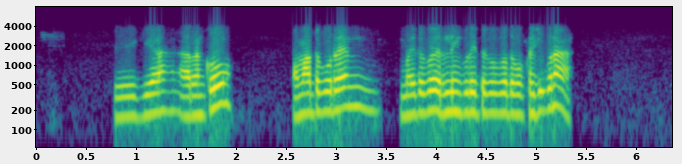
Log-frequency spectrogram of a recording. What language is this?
Santali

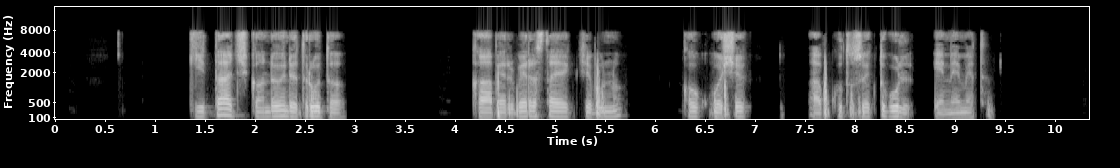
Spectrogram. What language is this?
Kalenjin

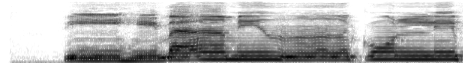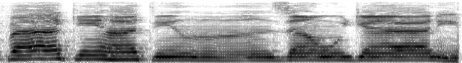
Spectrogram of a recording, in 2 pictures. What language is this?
Arabic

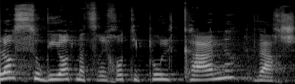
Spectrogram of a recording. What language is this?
Hebrew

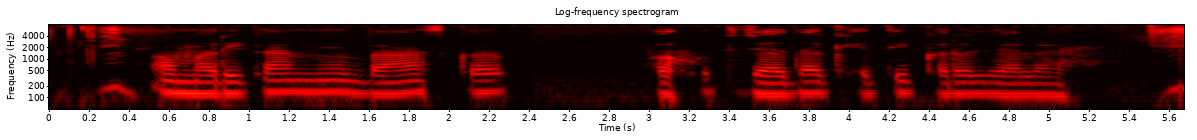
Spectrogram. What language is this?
Bhojpuri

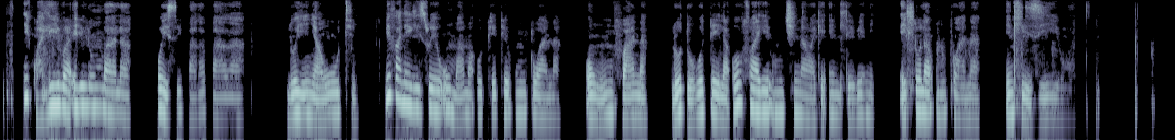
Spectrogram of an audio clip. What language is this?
North Ndebele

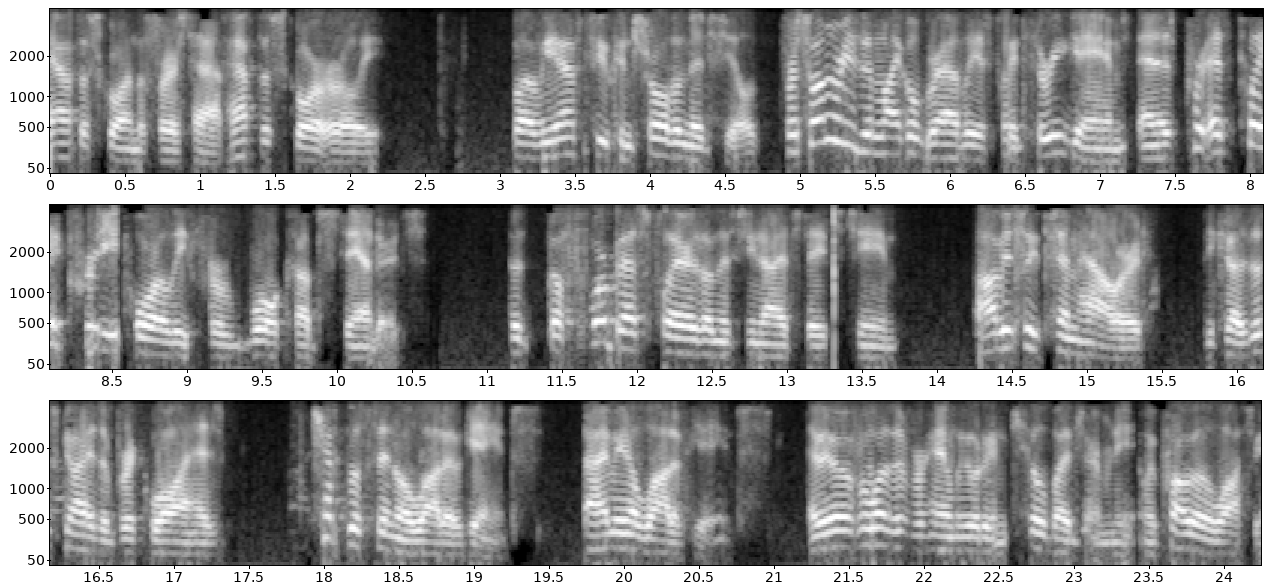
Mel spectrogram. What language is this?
English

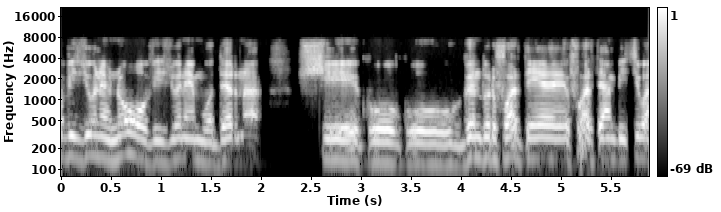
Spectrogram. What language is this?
Romanian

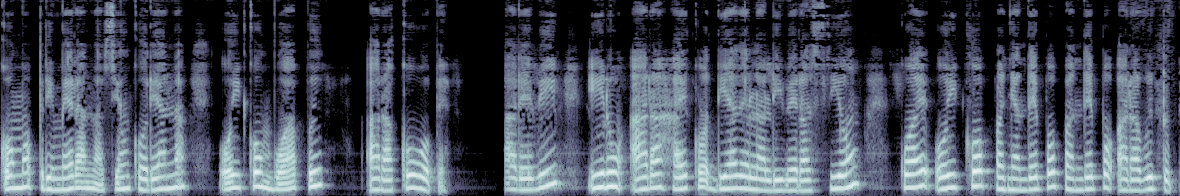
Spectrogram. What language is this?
Eastern Bolivian Guaraní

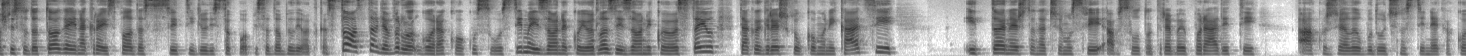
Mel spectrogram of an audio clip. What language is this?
Croatian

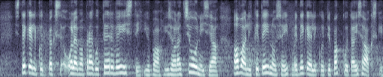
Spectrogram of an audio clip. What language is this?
Estonian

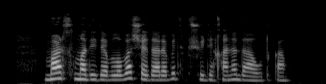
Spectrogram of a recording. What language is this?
Georgian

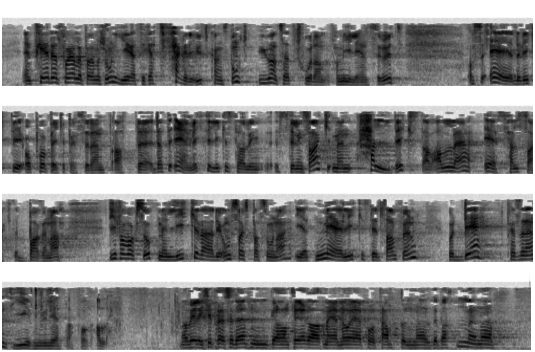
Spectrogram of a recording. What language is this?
Norwegian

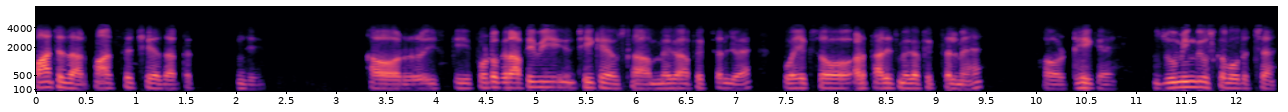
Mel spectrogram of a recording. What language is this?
Urdu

